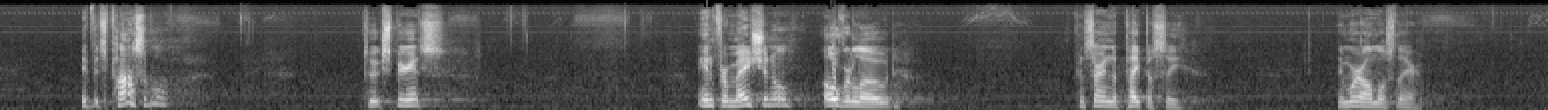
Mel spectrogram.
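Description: A man preaches with emphasis in short bursts through a microphone.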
